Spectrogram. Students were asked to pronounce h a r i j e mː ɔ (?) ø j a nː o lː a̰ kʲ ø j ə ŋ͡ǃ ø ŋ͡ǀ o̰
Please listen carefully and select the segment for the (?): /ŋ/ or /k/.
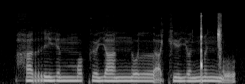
k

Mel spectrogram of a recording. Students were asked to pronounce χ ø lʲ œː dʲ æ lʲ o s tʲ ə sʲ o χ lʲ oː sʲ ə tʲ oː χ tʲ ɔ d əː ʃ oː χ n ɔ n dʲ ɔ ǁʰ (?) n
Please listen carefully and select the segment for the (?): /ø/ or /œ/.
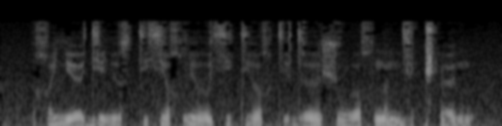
œ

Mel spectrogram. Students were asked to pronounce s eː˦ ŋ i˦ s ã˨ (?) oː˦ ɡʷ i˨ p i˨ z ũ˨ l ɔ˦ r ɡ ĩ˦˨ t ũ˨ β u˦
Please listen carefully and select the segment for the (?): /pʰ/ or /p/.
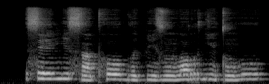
pʰ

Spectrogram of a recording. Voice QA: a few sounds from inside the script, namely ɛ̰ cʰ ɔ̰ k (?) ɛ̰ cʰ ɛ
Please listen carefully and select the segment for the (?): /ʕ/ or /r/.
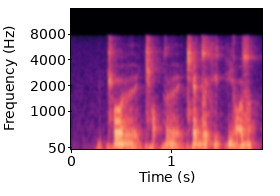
r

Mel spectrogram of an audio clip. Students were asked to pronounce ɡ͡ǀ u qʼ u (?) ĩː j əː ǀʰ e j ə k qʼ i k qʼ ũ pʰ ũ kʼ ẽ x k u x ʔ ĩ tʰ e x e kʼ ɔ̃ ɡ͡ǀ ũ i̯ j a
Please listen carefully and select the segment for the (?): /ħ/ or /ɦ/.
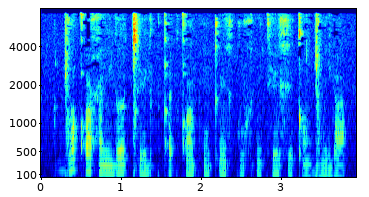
ħ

